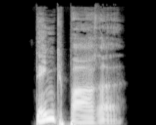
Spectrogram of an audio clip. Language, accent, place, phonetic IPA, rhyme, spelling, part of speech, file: German, Germany, Berlin, [ˈdɛŋkbaːʁə], -ɛŋkbaːʁə, denkbare, adjective, De-denkbare.ogg
- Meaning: inflection of denkbar: 1. strong/mixed nominative/accusative feminine singular 2. strong nominative/accusative plural 3. weak nominative all-gender singular 4. weak accusative feminine/neuter singular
